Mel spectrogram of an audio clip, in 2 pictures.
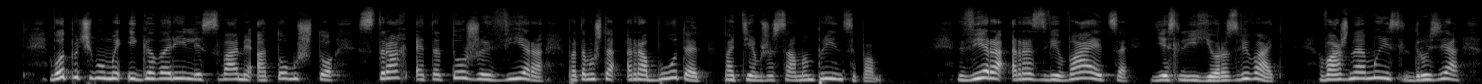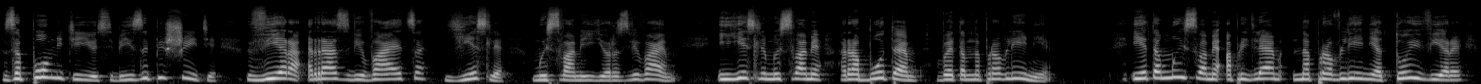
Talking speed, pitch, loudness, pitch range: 125 wpm, 235 Hz, -24 LUFS, 205-265 Hz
